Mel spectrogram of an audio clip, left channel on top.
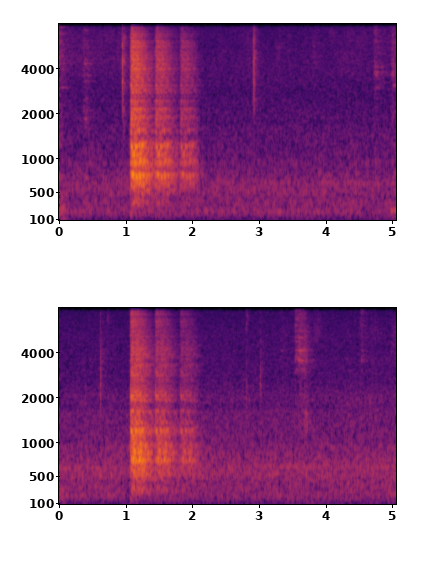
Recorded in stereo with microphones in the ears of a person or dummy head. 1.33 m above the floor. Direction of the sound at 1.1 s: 35° right (ahead or behind).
